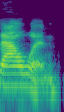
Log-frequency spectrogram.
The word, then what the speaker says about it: Samhain: Patrick or not yeah it was salan Samhain but it's actually pronounced salan well yeah that guy that ran the devil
